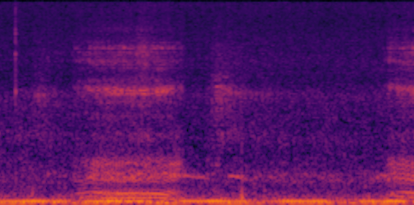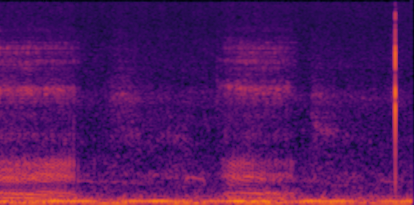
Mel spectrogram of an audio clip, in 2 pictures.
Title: snoring tent clip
